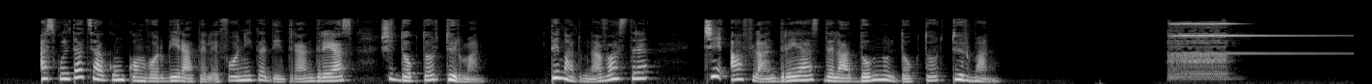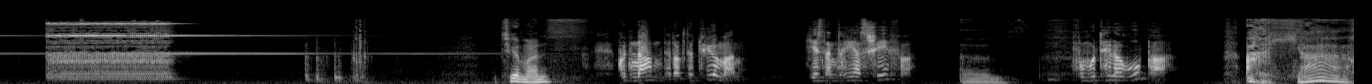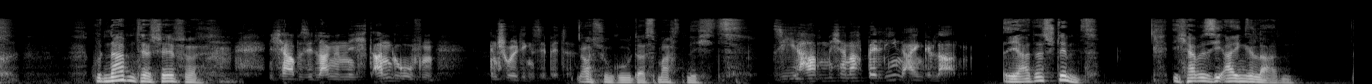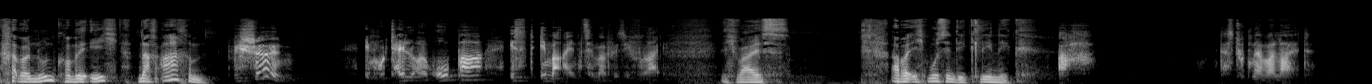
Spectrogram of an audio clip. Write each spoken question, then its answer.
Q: Tema dumneavoastră, ce află Andreas de la domnul doctor Thürmann?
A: Andreas află două lucruri. În primul rând că Thürmann vine la Aachen. În al doilea rând că trebuie să se interneze într-o clinică.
